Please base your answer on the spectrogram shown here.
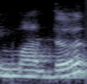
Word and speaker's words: mother: Like when you say mother, okay, mother, that R is silent towards the end. Mother. For the Okay. dictionary and as per the British, that's the right pronunciation.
